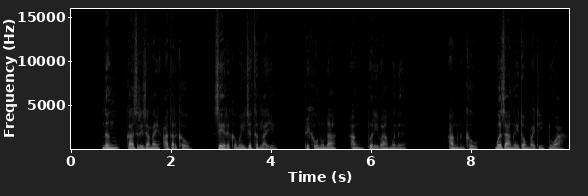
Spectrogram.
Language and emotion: Bodo, fearful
